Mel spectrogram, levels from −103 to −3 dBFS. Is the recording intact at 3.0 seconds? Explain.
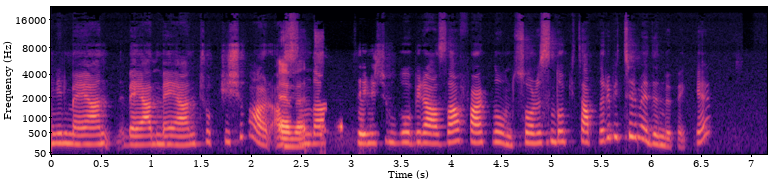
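No. From 2.85 to 2.95 s there is an echo leak: a faint, delayed copy of the speech, about 10 dB below it and lagging by 341 ms, likely from a far-end echo canceller that let some of its loudspeaker pickup return down the line. Right after, from 3.02 to 3.14 s, the speech is suppressed in double talk. The level dips by around 15 dB and comes back within roughly a tenth of a second, likely because the canceller treated the overlapping talker as echo and attenuated both.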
